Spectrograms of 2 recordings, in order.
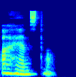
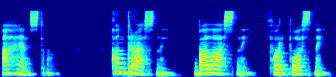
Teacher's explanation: в іншомовних словах які закінчуються на СТ оця Т випадає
